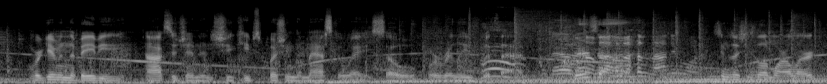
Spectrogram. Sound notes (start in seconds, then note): 4.8 baby fussing; 4.8 chuckling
